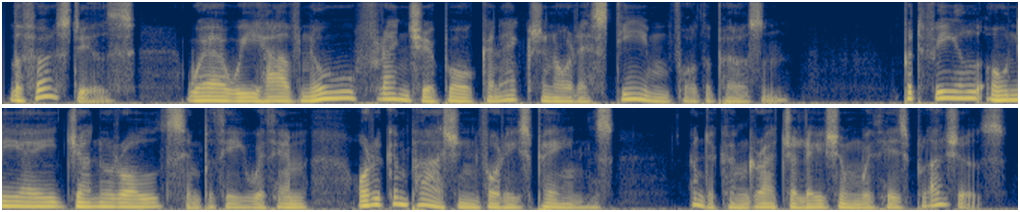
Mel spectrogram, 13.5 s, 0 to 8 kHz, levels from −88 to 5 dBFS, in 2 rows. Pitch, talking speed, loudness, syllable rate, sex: 115 Hz, 155 wpm, -18 LUFS, 4.7 syllables/s, male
